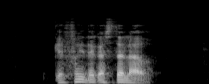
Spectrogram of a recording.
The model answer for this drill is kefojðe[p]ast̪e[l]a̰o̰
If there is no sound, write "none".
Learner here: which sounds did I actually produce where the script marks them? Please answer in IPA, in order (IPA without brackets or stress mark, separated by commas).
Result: k, l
